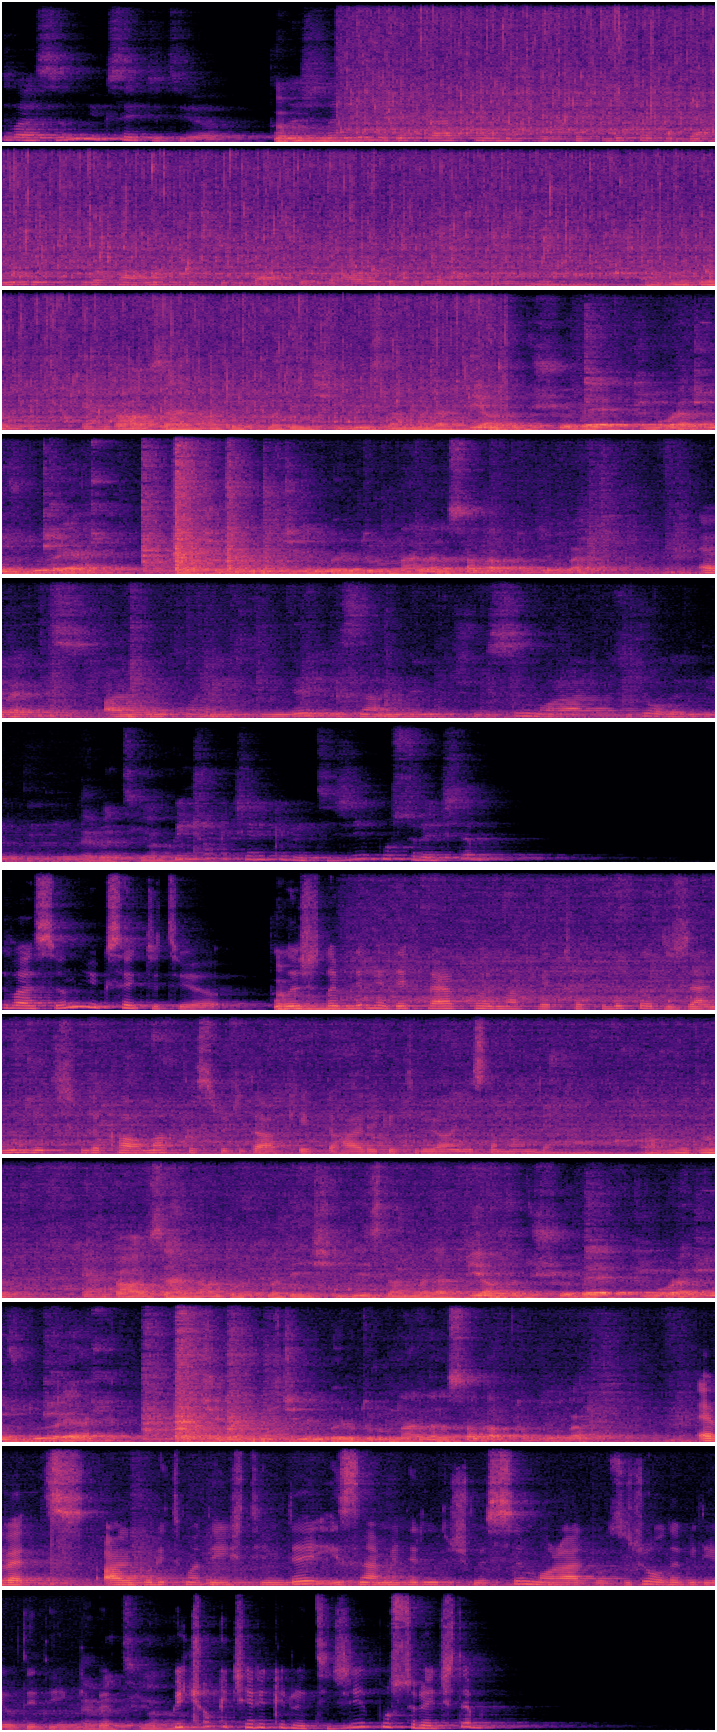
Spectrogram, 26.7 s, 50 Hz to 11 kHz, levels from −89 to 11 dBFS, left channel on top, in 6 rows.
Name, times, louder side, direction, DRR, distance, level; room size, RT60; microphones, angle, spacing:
voice 1, 0.0-1.4 1.7-7.9 17.7-23.0 23.4-25.3, right 6 dB, 85° right, 11 dB, 0.3 m, -26 dB
voice 2, 1.7-2.1 7.7-9.0 9.4-14.1 14.6-17.1 22.7-23.4, right 1 dB, 10° right, 1 dB, 0.6 m, -23 dB
Stream, 2.1-12.1, left 5 dB, 55° left, 0.5 m, -32 dB
sound 1, 4.7-22.8, right 2 dB, 60° right, 0.7 m, -41 dB
sound 2, 12.5-21.8, left 1 dB, 35° left, 1.1 m, -29 dB
6.2 x 3.6 x 4.5 m, 1.3 s
head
